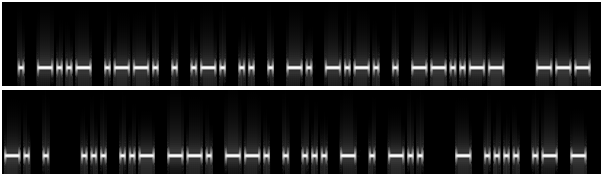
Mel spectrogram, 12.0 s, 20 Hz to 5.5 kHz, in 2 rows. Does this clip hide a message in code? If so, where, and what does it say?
Yes: Morse code from 0.2 to 11.8 s, heard as a keyed tone, about 25 wpm, 600 Hz. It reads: EXPERIENCE, ONE SUGGESTED THAT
